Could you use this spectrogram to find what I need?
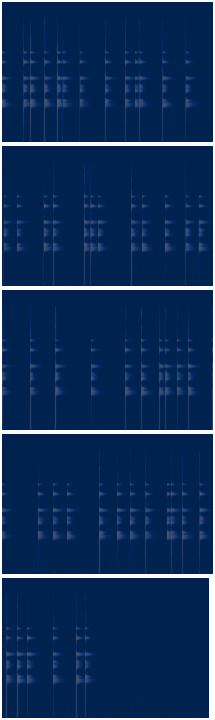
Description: Irregular taps on a metal pipe. There is no code.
